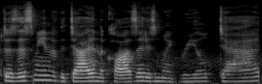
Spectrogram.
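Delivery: soft wondering voice; inner thought. Acted. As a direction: ask it to herself. Girl wondering inwardly.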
